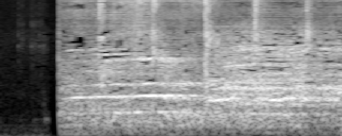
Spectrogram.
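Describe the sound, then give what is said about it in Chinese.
Crowd cheering from the stands at a curling mixed doubles playoff, with the Chinese women's curling team supporting their players: a dense, steady wash of voices that starts abruptly after a brief near-silence and holds to the end. “中国冰壶女队在看台上为巴德新王睿加油。”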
